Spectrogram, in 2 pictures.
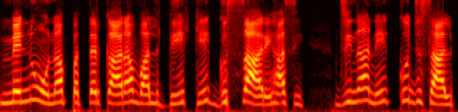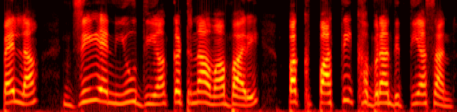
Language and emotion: Punjabi, angry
